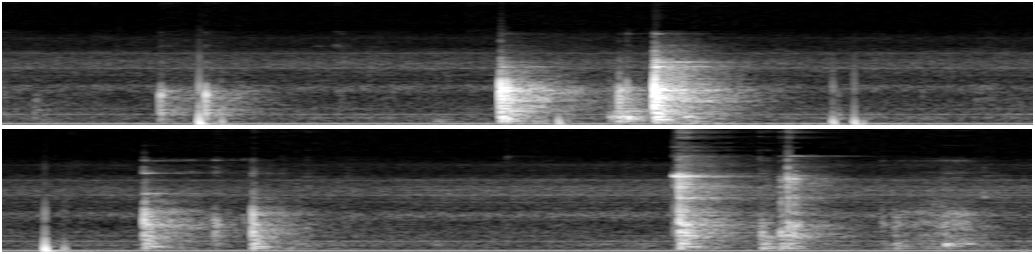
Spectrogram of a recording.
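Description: Small glass and ceramic bowls clinking and knocking as they are handled, emptied and set down: a string of separate short clinks, the loudest about three seconds in and another cluster near the end.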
